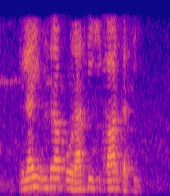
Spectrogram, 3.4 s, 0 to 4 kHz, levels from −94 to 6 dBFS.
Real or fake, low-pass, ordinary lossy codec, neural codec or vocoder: real; 3.6 kHz; AAC, 16 kbps; none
